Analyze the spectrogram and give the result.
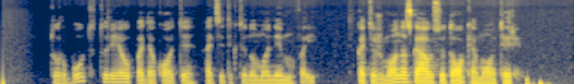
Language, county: Lithuanian, Vilnius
